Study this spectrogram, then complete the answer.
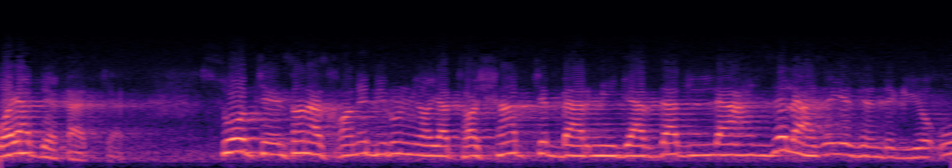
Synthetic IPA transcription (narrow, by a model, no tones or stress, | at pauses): bɒːjæd̪ːeɢːæ̰t̪ʰcʰæ̰ɾd̪̥ | sohb̚cʰe̞ːnsɒːnæzxɒːnebiːɾunmijɒːjæd̪̚t̪ʰɒːʃæb̚cʰe̞bæɾmiːɟæɾd̪æd̪læhze̞læhzeje̞zend̪eɡiːjeʔuː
